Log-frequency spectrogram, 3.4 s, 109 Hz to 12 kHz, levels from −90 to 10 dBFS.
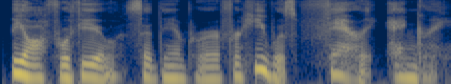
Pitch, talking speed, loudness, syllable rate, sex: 160 Hz, 210 wpm, -23 LUFS, 5.8 syllables/s, female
